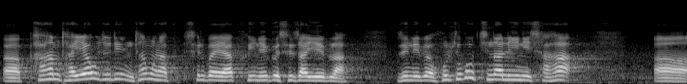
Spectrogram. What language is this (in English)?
Bodo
